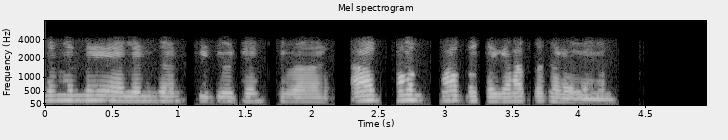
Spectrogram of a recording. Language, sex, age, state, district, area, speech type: Hindi, male, 60+, Rajasthan, Jaipur, urban, conversation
